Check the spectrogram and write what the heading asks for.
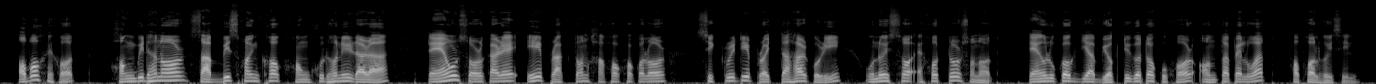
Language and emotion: Assamese, neutral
